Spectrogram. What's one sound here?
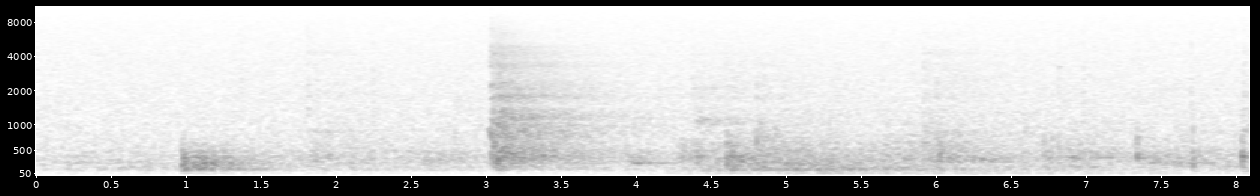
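A badminton racket sharply strikes a shuttlecock in an echoing hall.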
